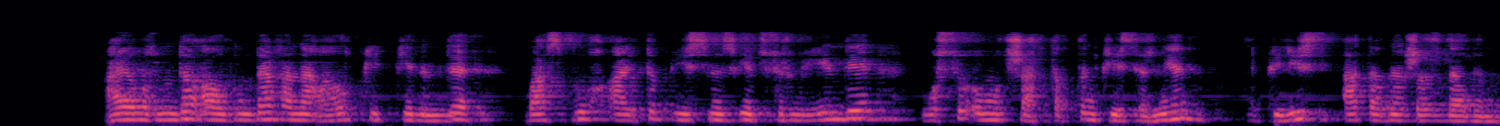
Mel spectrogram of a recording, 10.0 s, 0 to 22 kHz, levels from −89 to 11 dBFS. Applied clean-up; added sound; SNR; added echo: neural mask model DeepFilterNet 3.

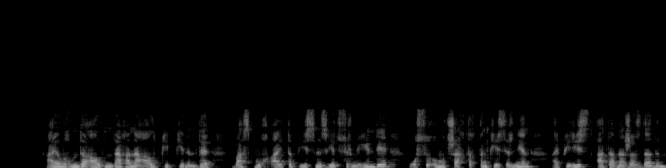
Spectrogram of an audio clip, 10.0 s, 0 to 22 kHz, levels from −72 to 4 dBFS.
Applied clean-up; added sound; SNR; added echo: none; none; none; none.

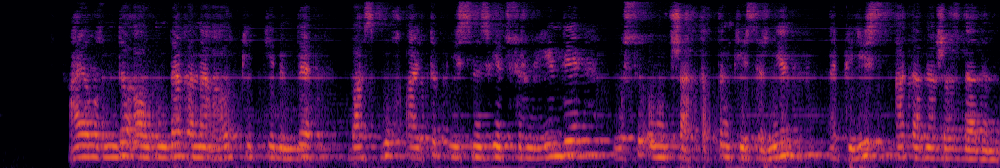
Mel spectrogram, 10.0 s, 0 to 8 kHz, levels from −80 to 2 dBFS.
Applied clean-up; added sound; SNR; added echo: neural separator model SepFormer DNS4.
